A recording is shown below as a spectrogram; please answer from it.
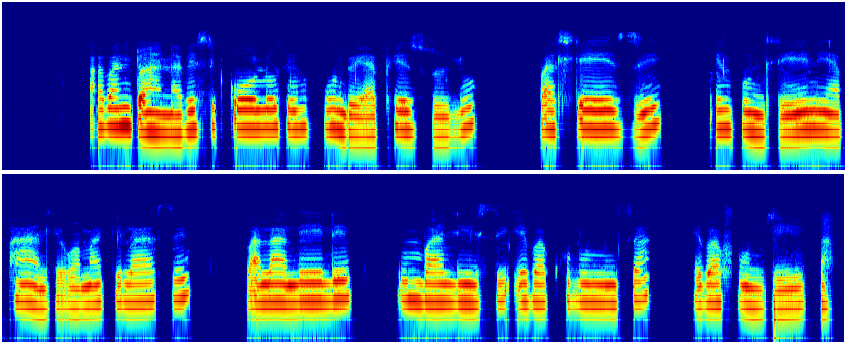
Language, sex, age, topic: North Ndebele, male, 50+, education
